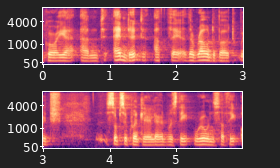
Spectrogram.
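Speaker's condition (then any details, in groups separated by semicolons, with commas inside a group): No condition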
